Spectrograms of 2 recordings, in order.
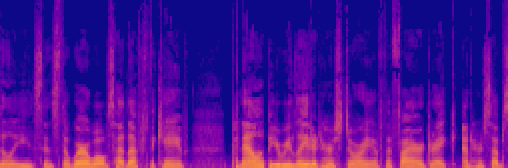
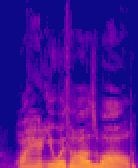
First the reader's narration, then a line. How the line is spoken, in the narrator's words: cried Simon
